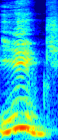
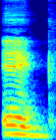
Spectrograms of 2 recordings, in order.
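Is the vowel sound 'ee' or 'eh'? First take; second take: ee; eh. First: The vowel sounds like 'ee'. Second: The vowel sounds like 'eh'. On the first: The speaker calls it wrong. "এটার উচ্চারণ ইগ না" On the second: The speaker calls it right. "এটার উচ্চারণ হবে এগ"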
